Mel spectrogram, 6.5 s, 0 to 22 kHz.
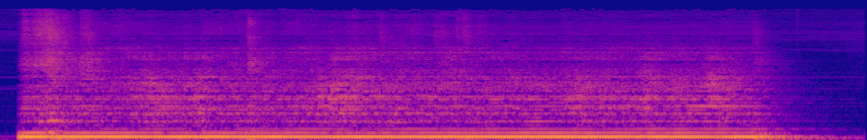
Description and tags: mid1 - mid1
Electric shaver, metal bar, bass string and metal tank.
